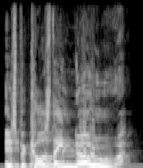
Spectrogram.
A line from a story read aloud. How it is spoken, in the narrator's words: Stephen exclaimed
